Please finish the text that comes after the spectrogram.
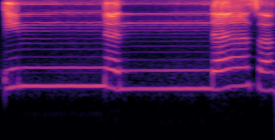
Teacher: نون مشدد ہے غنہ ہوگا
